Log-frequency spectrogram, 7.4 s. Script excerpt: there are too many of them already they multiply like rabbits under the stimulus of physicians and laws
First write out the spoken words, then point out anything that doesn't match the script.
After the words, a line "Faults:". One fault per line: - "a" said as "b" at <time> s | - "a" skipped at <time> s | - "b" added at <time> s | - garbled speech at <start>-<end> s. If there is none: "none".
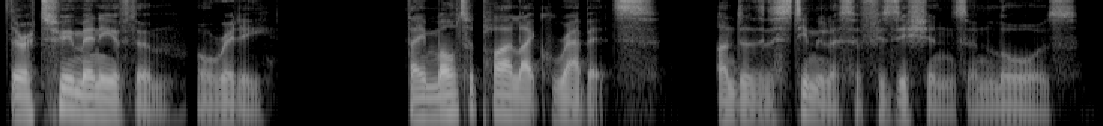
there are too many of them already they multiply like rabbits under the the stimulus of physicians and laws
Faults:
- "the" added at 5.1 s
